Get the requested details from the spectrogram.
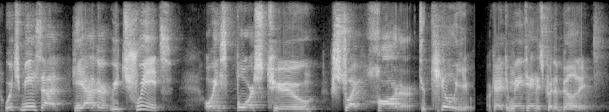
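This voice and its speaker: A man's voice: on the high side, a little slow, roomy sound. A male professor giving a classroom lecture, telling a story and checking in with his students. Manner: animated, checks in with "okay?".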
